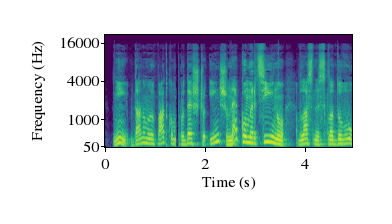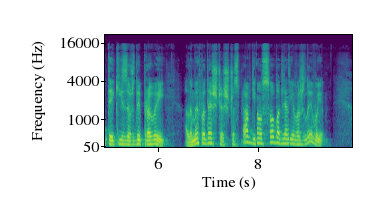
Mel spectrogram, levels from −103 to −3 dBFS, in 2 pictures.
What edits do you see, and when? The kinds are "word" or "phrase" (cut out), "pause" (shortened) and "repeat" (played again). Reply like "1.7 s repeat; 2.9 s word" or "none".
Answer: 1.4 s word; 2.7 s word; 3.8 s word; 5.0 s word; 6.8 s word; 7.2 s word; 8.0 s word; 8.6 s word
